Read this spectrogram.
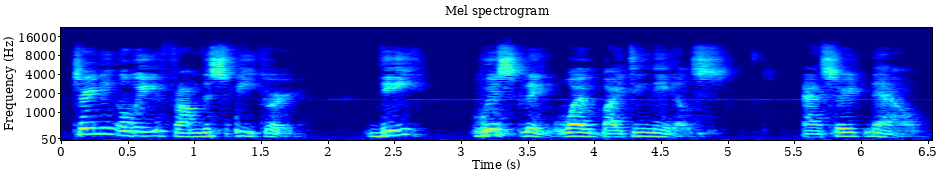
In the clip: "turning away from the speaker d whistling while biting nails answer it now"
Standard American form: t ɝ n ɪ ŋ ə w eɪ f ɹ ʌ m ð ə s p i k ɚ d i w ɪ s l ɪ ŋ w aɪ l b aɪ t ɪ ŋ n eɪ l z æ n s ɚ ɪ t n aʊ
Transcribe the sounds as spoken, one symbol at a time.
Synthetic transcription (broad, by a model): t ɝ n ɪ ŋ ə w eɪ f ɹ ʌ m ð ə s p i k ɚ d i w ɪ s l ɪ ŋ w aɪ l b aɪ t ɪ ŋ n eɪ l s æ n s ɚ ɪ t n aʊ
